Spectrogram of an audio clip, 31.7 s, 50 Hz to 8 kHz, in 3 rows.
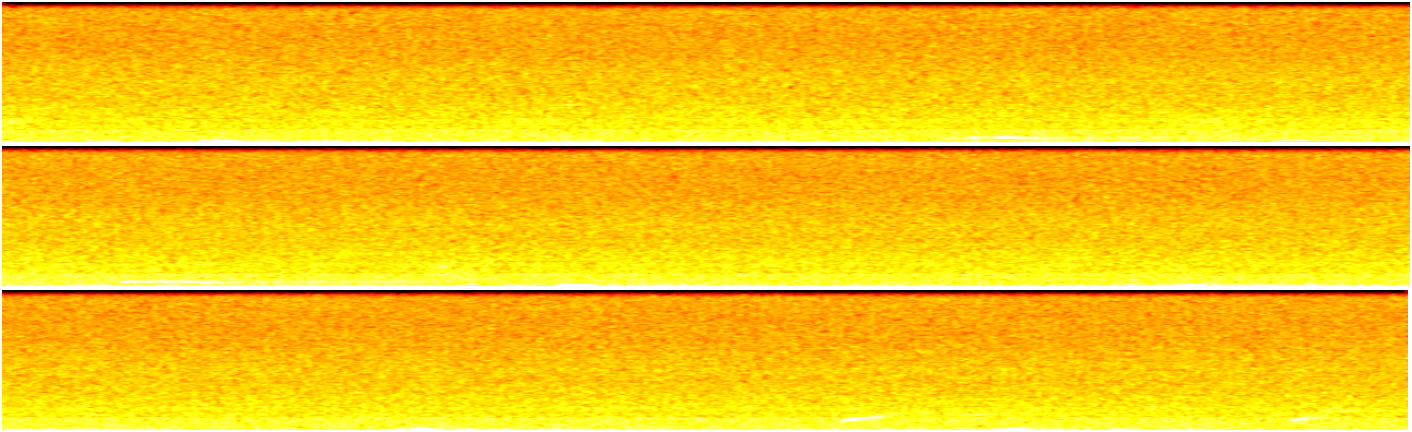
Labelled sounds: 27.5	27.8	humpback whale, 0.80 to 0.96 kHz

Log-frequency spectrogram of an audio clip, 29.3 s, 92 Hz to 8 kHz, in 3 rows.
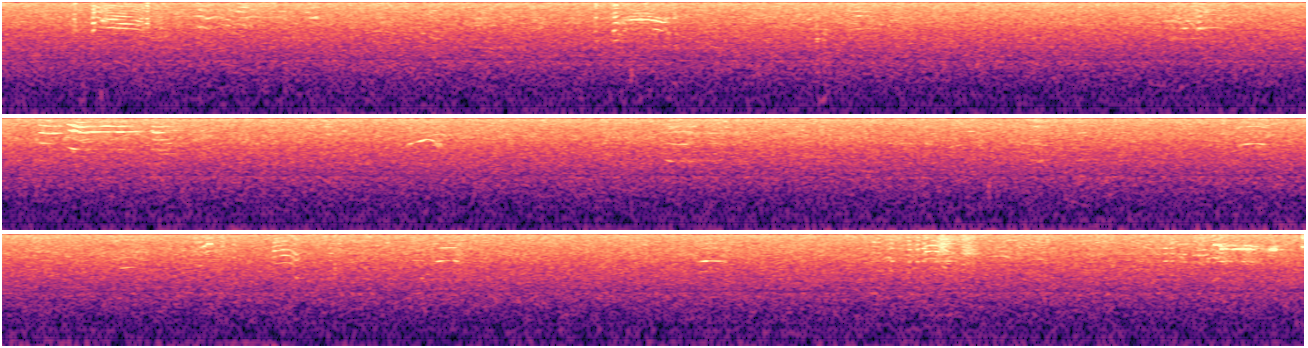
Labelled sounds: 0.8	1.1	Pacific white-sided dolphin, 2.6 to 3.4 kHz
4.6	5.0	Pacific white-sided dolphin, 3.5 to 4.1 kHz
10.3	10.9	Pacific white-sided dolphin, 4.3 to 6.9 kHz
14.8	15.0	Pacific white-sided dolphin, 1.3 to 1.6 kHz
19.0	19.3	Pacific white-sided dolphin, 2.7 to 2.9 kHz
28.7	29.0	Pacific white-sided dolphin, 4.2 to 4.5 kHz

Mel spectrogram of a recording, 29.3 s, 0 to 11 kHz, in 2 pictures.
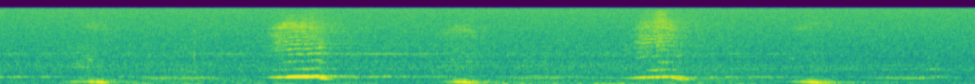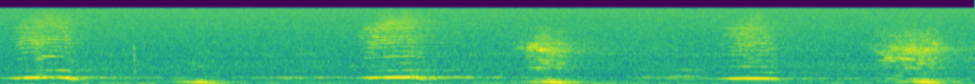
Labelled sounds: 4.0	4.8	humpback whale, 1.4 to 4.3 kHz
9.5	10.1	humpback whale, 1.8 to 3.6 kHz
14.8	15.7	humpback whale, 0.96 to 2.5 kHz
20.2	20.8	humpback whale, 1.1 to 2.6 kHz
22.3	23.0	humpback whale, 1.2 to 2.0 kHz
25.4	26.0	humpback whale, 1.6 to 3.6 kHz
27.7	28.5	humpback whale, 0.90 to 1.7 kHz

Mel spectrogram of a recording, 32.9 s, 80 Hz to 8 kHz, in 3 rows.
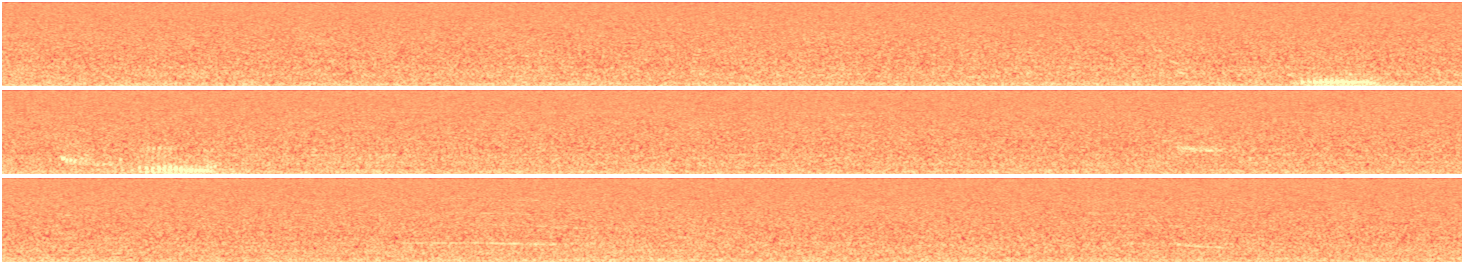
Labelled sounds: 19.8	20.1	humpback whale, 0.80 to 1.2 kHz

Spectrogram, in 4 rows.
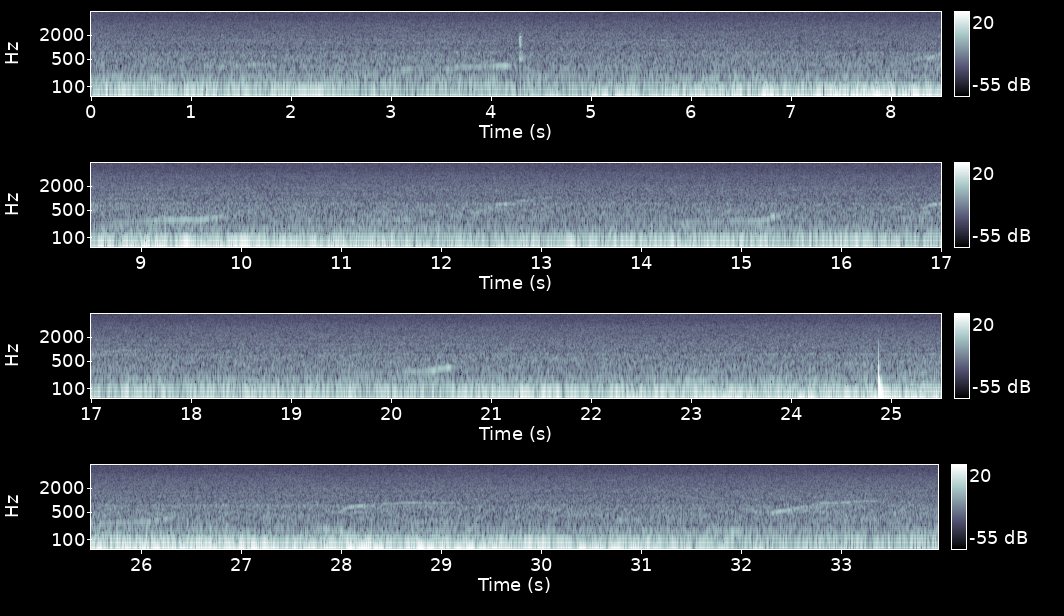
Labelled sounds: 28.3	28.8	humpback whale, 0.80 to 0.93 kHz
32.7	33.4	humpback whale, 0.80 to 0.99 kHz

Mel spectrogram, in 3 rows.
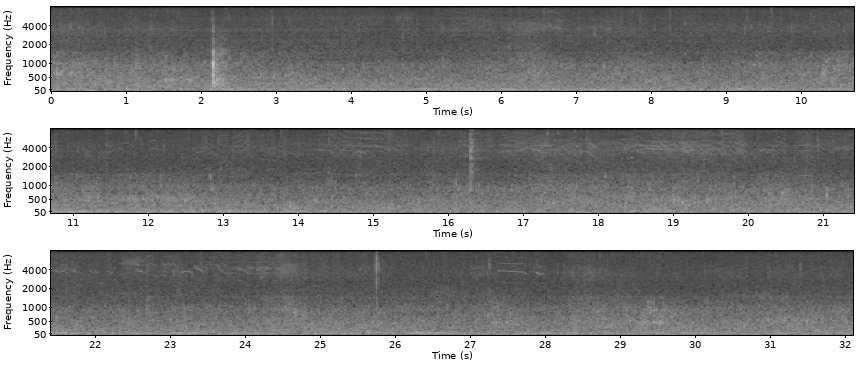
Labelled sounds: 5.6	5.9	Pacific white-sided dolphin, 4.7 to 4.9 kHz
6.6	6.8	Pacific white-sided dolphin, 6.1 to 6.6 kHz
14.2	15.4	Pacific white-sided dolphin, 3.5 to 7.3 kHz
16.9	19.0	Pacific white-sided dolphin, 3.2 to 5.2 kHz
19.5	20.4	Pacific white-sided dolphin, 3.5 to 5.0 kHz
21.2	21.5	Pacific white-sided dolphin, 3.7 to 4.2 kHz
23.7	24.1	Pacific white-sided dolphin, 3.8 to 4.5 kHz
27.4	27.8	Pacific white-sided dolphin, 3.4 to 6.4 kHz

